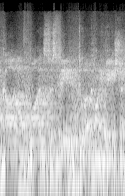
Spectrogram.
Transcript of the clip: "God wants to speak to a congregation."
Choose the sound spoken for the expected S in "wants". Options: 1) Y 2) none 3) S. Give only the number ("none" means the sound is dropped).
3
